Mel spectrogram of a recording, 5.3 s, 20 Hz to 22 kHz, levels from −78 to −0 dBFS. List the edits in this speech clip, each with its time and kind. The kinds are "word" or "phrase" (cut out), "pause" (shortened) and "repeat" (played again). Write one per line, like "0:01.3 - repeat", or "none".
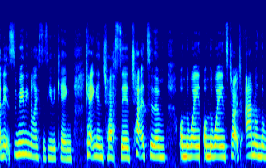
0:01.7 - word
0:04.0 - repeat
